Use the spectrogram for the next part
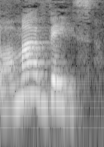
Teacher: O I, ó, amáveis. O I é mais fraquinho, então é uma semivogal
